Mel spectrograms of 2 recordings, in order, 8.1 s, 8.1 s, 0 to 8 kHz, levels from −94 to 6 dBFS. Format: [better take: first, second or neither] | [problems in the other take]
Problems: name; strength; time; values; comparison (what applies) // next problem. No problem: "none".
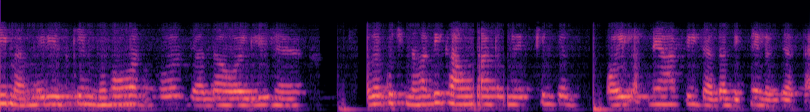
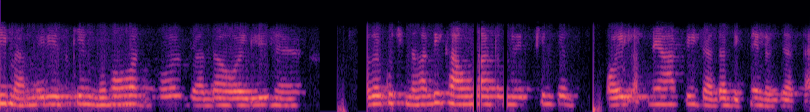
second | room echo; dies away in 0.2 s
